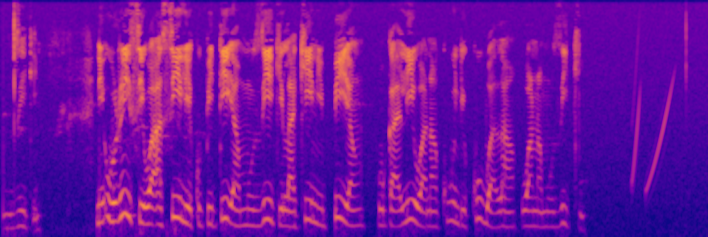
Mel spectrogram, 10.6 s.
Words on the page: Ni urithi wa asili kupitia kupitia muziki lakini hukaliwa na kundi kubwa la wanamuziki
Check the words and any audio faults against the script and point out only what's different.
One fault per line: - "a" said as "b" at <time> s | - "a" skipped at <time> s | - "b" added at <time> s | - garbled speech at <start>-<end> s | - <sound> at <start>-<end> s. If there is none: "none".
- "kupitia" skipped at 3.6 s
- "pia" added at 4.8 s
- chirp at 9.5-10.2 s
